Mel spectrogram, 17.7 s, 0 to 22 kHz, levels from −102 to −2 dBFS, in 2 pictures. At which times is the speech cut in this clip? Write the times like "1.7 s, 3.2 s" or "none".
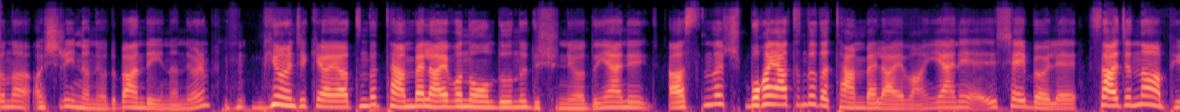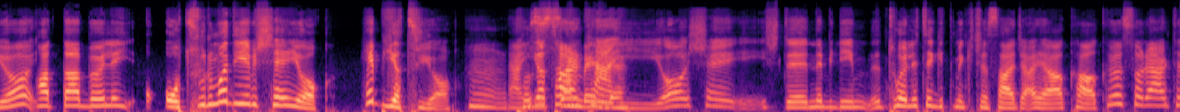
9.1 s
